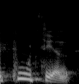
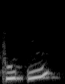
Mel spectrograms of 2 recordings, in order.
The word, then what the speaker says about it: Putin: which pronunciation of like in Russian we say Putin right we actually emphasize the U but we also say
